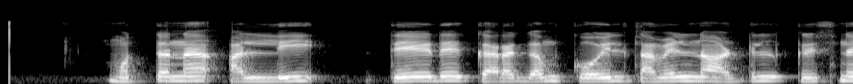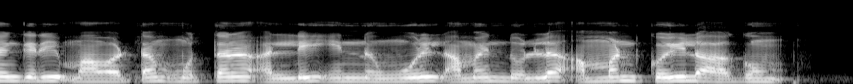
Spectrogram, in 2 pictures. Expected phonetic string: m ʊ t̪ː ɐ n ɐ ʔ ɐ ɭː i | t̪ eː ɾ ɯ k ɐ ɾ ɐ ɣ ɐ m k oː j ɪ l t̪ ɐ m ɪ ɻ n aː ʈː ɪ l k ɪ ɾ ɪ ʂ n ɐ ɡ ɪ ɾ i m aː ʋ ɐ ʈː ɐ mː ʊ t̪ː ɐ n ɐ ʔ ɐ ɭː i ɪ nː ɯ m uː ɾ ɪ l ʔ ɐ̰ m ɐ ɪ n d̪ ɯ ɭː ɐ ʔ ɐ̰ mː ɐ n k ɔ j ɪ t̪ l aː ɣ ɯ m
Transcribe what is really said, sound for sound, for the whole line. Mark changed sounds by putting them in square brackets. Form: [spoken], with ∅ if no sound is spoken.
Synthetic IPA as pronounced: m ʊ t̪ː ɐ n ɐ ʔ ɐ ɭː i | t̪ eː [ɽ] ɯ k ɐ ɾ ɐ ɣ ɐ m k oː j ɪ l t̪ ɐ m ɪ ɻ n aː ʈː ɪ l k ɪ ɾ ɪ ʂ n ɐ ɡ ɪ ɾ i m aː ʋ ɐ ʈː ɐ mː ʊ t̪ː ɐ n ɐ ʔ ɐ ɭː i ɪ nː ɯ m uː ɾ ɪ l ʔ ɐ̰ m ɐ ɪ n d̪ ɯ ɭː ɐ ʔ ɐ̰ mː ɐ n k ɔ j ɪ [∅] l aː ɣ ɯ m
